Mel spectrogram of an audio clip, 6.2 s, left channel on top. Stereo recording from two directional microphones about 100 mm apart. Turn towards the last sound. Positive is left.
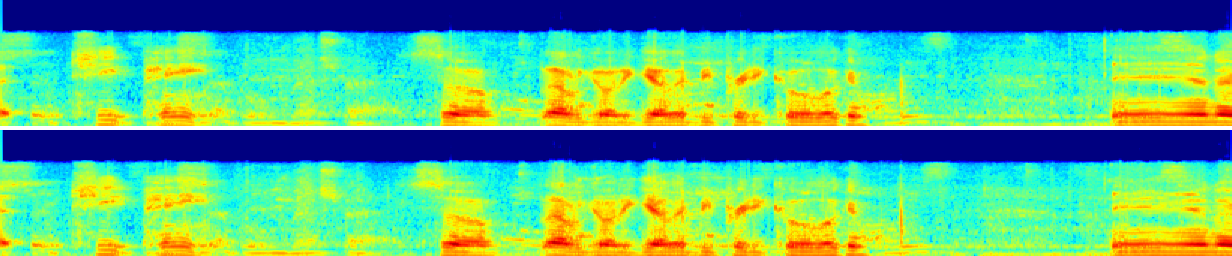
turn(degrees=30)  # may be behind; listen again after turning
